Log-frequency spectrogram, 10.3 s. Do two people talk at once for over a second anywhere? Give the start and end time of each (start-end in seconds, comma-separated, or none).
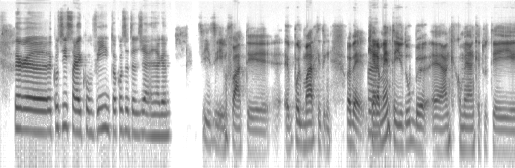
none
